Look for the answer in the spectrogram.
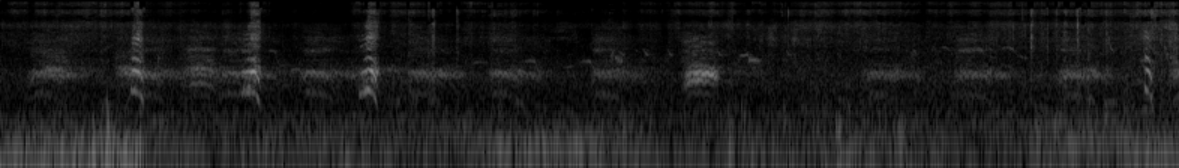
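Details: Crows in a large group fighting eagles for food give harsh, hoarse caws, several overlapping and repeated irregularly, over a low murmuring background.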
